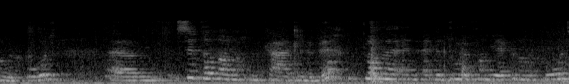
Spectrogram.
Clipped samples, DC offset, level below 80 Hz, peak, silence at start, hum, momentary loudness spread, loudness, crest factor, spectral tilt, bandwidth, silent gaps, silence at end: under 0.1%; under 0.1%; -40 dBFS; -14 dBFS; 0 s; none; 6 LU; -31 LUFS; 16 dB; -7 dB/octave; 8 kHz; none; 0 s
